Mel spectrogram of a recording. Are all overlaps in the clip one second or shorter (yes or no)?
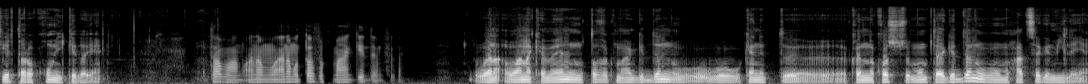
yes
